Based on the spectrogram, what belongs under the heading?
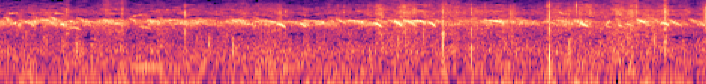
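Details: Crowded baby chicks in an Indian poultry farm keep up a dense chorus of thin, high peeps while sharp clicks and brief scuffling noises break through repeatedly.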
